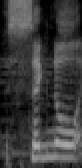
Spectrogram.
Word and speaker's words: Cygnal: John Rogers, Signal Analytics. That's spelled Cygnal, Signal Analytics.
